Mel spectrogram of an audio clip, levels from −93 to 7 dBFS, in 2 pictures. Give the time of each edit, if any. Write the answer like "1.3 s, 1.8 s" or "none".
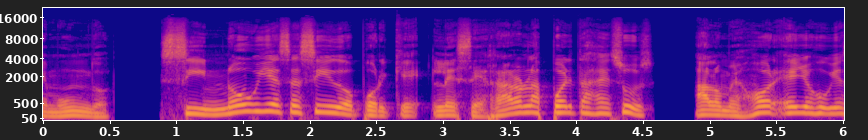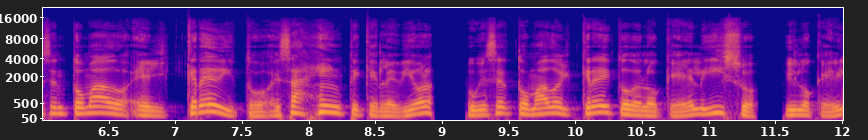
9.0 s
